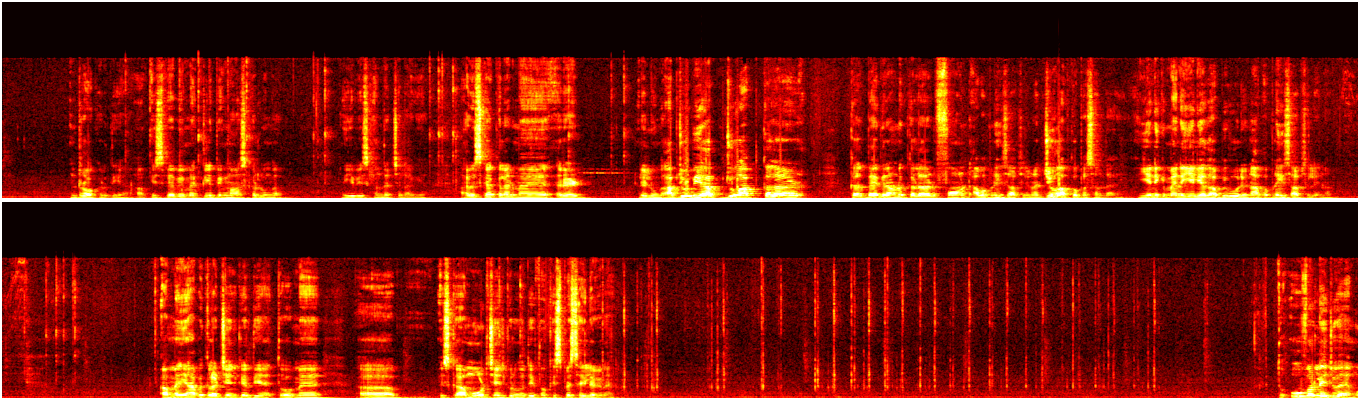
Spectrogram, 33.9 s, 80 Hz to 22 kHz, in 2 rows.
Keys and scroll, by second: 24.1 Down, 30.7 Down.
